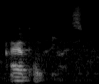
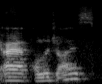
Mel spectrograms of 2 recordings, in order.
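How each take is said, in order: First: Whispered apology. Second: Said in the usual way. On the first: Pretend. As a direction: whisper the sorry, much softer. Repeats apology, then whispers it.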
